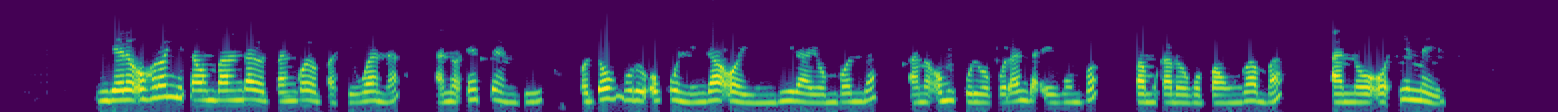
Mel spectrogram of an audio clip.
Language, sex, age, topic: Oshiwambo, female, 18-24, finance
